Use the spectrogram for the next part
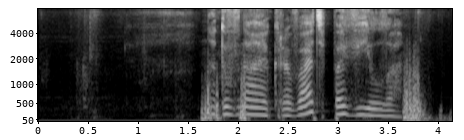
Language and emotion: Russian, neutral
